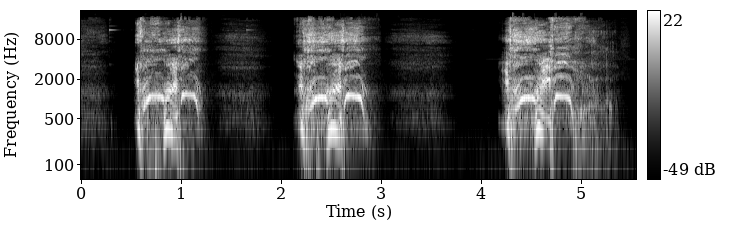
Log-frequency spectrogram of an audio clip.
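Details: Coughing: three loud, voiced, harsh cough bursts, each followed by a quieter indrawn breath, recurring about every two seconds.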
